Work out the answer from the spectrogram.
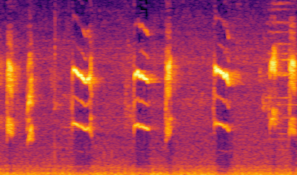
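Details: Sooty-headed bulbul chick: high, thin, chirping calls in quick short bursts, some sharp and squeaky, repeated about every half second over a low background rumble.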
